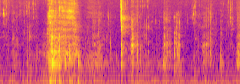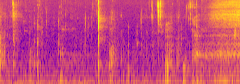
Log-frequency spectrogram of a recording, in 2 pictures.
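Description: Close-up chewing and mouth sounds of people eating chicken and dhido by hand, with wet smacks and scattered sharp clicks; a short rush of breath-like noise about a second in and again near the end.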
